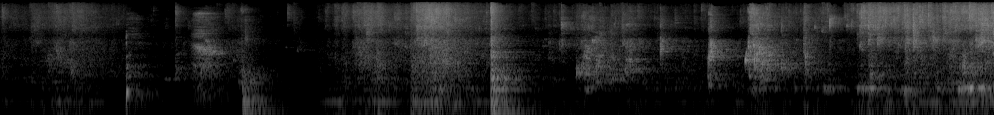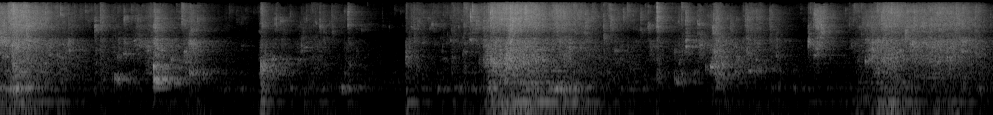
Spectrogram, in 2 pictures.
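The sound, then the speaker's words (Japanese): Hot spring water is poured over a person's back before bathing. The splashing is soft and continuous, with a few louder gushes, and stays faint throughout. “まずは軽く掛け湯をしてから温泉を楽しむとしましょうか。背中の方から流していきますね。”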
